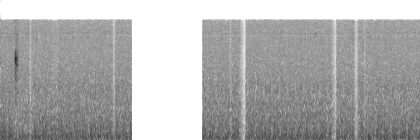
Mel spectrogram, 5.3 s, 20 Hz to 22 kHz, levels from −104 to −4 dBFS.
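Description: Repeated packet loss (robotic sound) runs from 0.35 to 3.08 s: seven short holes, the longest 78 ms, were each patched by stretching the preceding speech. About an eighth of the stretch is synthetic fill, so the speech turns choppy, with pieces missing. Inside that stretch, an audio dropout to silence from 1.64 to 2.53 s cuts the speech to silence for about 0.89 s, with no room tone, most likely because the input link failed while recording continued. Repeated packet loss returns from 4.14 to 4.57 s with three holes, the longest 53 ms. Roughly a quarter of that span is concealment, which makes it choppy.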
